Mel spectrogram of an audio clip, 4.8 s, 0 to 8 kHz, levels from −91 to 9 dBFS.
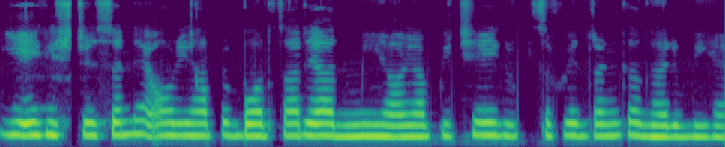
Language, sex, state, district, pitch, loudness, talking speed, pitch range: Hindi, female, Maharashtra, Mumbai Suburban, 245 Hz, -13 LUFS, 260 wpm, 235-250 Hz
